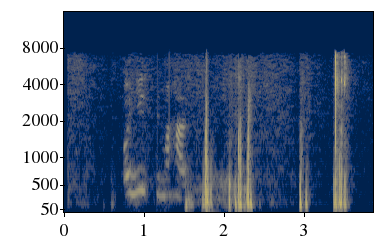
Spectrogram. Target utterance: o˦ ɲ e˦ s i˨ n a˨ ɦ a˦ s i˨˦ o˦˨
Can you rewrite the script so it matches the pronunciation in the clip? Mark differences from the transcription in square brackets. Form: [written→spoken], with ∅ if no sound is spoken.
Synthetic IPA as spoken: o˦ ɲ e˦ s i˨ [n→m] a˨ ɦ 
